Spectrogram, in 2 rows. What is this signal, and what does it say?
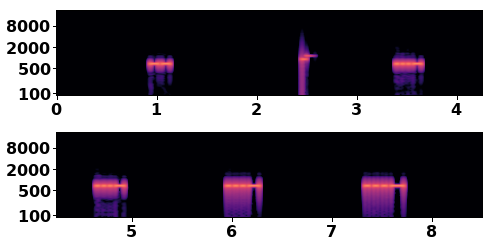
Morse code, heard as a keyed tone, about 40 wpm, spaced as for 8 wpm, 700 Hz. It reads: M VVVV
